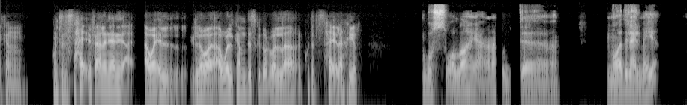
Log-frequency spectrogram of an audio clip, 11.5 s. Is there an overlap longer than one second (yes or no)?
no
